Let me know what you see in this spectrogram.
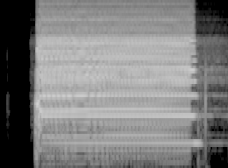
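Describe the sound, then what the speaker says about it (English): A single distorted electric guitar note on the G string rings out loud and sustained, bending up just slightly in pitch before cutting off. "The first time is just the slightest of bends on the G string like this."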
